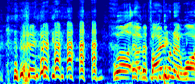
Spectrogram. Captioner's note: hosts laughing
